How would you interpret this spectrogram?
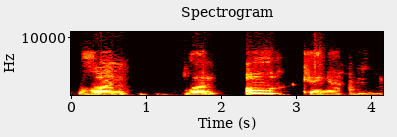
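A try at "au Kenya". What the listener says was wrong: Why are you saying Von? You must read the right way.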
